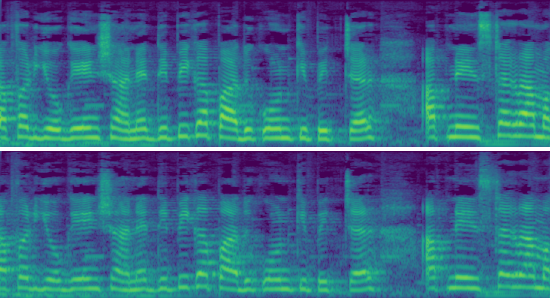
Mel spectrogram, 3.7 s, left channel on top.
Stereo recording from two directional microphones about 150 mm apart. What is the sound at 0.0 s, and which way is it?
A woman's voice, 40° left (ahead or behind).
